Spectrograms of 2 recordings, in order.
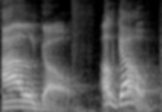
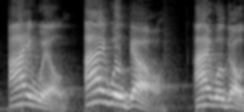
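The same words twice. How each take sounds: First: "I'll" as one syllable; short, linked "I'll go"; native contraction. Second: "I will go" in separate words, higher; careful uncontracted "I will"; full form. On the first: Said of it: "sound like a native person". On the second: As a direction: pronounce "I" and "will" each in full. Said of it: "That is absolutely correct". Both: Shown as a demonstration.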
